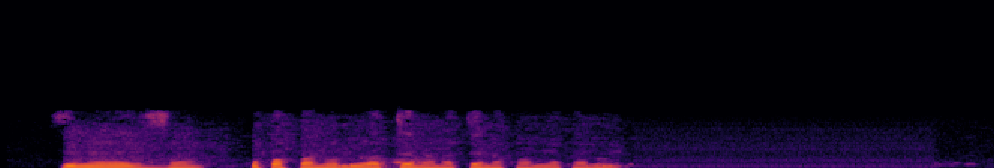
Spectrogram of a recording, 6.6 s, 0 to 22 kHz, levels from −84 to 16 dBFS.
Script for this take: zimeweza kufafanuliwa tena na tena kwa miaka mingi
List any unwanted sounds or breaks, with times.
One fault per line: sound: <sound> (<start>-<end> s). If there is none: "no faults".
no faults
